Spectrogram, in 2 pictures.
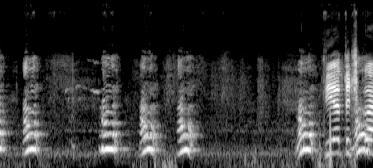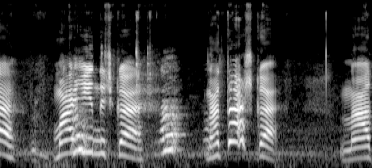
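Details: Russian Hounds playing and fighting together, giving a dense run of harmonic whines and yelps, many bending downward, in rapid bursts that crowd together in the second half, with occasional human voices nearby.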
